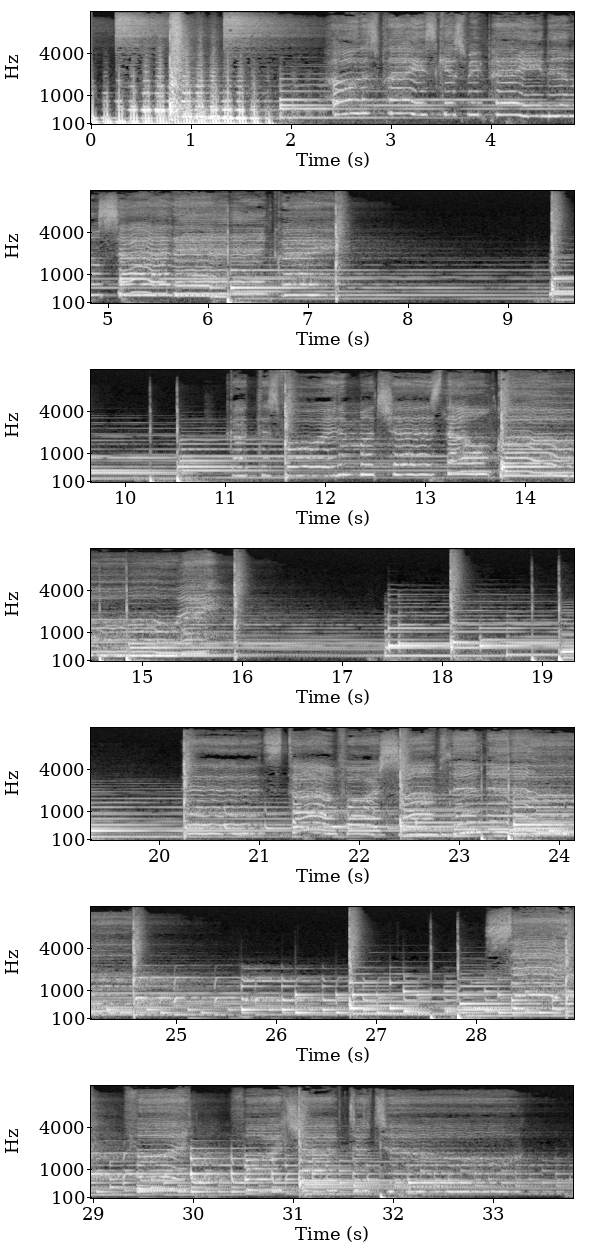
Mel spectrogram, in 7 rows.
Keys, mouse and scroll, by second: 0.4 click, 2.2 click, 3.2 middle click, 4.4 middle click, 5.5 shift+a, 9.3 s, 12.9 click, 13.6 click, 14.9 middle click, 16.2 middle click, 19.7 click, 21.0 click, 21.6 click, 24.1 click, 24.9 ctrl+z, 25.9 click, 26.6 click, 28.0 click, 29.0 ctrl+z, 32.4 middle click, 33.6 e.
